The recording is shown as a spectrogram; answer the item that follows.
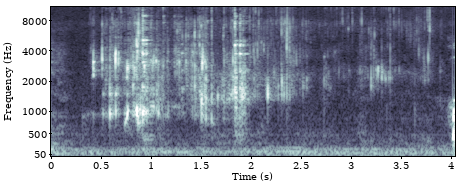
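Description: Tea poured into a cup until it brims and spills over, a close liquid trickle with drips and splashes lasting a few seconds before a sudden louder clatter at the end.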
